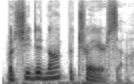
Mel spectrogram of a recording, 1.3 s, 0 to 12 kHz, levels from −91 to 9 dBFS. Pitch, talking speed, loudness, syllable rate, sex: 140 Hz, 265 wpm, -16 LUFS, 6.5 syllables/s, male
